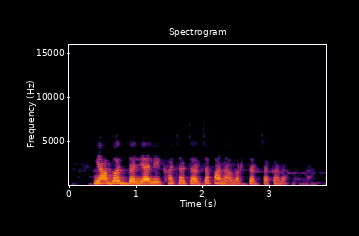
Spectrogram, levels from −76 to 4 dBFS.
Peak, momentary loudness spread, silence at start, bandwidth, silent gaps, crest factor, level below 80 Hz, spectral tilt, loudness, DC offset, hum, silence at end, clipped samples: -2 dBFS; 15 LU; 0.35 s; 5.2 kHz; none; 16 dB; -66 dBFS; -8.5 dB/octave; -18 LUFS; under 0.1%; none; 0.3 s; under 0.1%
